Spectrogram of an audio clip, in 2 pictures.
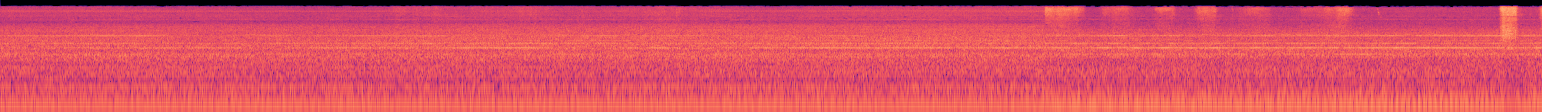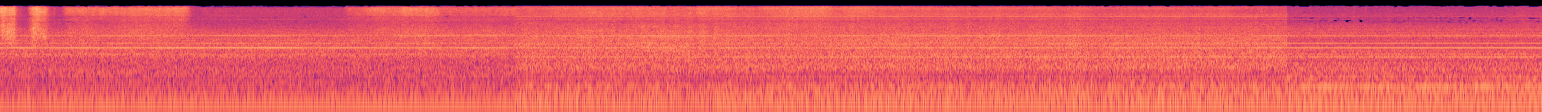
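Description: Heavy engine running steadily with a deep hum over a wash of noise. It grows louder about twenty seconds in, with a few brief clicks shortly before.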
